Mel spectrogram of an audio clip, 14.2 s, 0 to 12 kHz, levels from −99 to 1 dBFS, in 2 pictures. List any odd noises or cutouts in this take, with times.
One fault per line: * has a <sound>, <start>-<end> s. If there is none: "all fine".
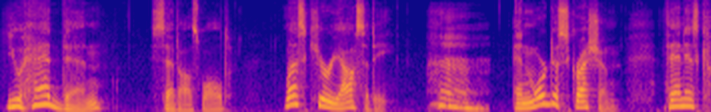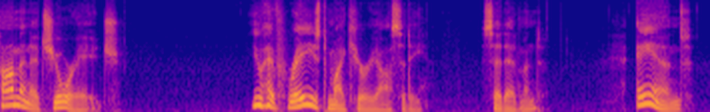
* has a sigh, 4.3-4.9 s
